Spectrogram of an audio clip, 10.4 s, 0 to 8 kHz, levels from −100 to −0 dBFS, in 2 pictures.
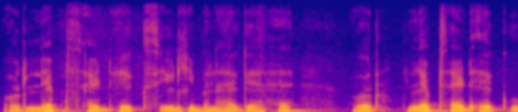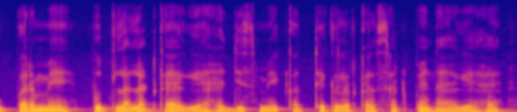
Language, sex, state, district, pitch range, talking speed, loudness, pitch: Hindi, male, Jharkhand, Palamu, 110-130 Hz, 145 wpm, -19 LUFS, 115 Hz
